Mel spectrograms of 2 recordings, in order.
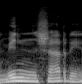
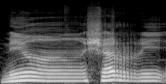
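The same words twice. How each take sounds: First: The n is pronounced clearly and distinctly. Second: The n is blurred into a nasal sound. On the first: The speaker calls it wrong. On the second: The speaker calls it right. "tidak jelas ya"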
